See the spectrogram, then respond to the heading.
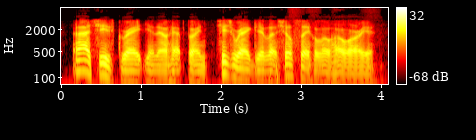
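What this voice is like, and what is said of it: Imitates another person's voice. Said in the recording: “So that's my imitation.”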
